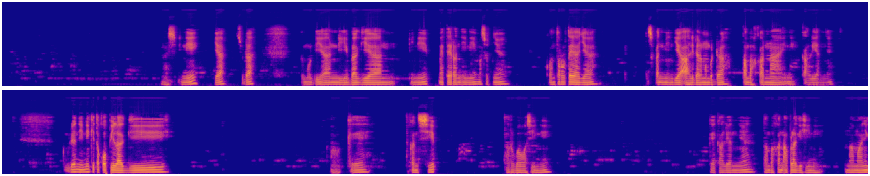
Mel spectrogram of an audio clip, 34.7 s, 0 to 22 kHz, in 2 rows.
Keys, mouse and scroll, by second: 19.7 ctrl+?, 22.2 ctrl+shift+i.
